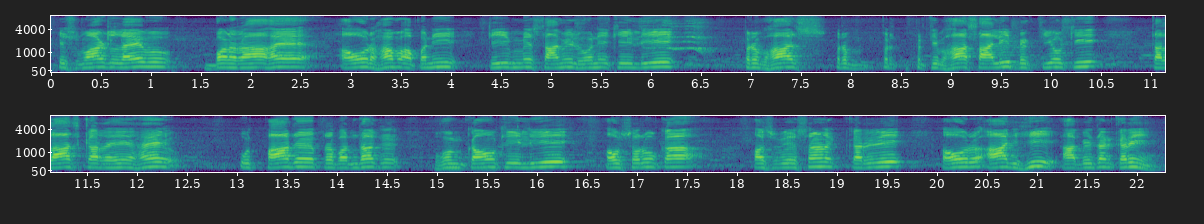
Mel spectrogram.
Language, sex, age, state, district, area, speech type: Hindi, male, 60+, Uttar Pradesh, Ayodhya, rural, read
